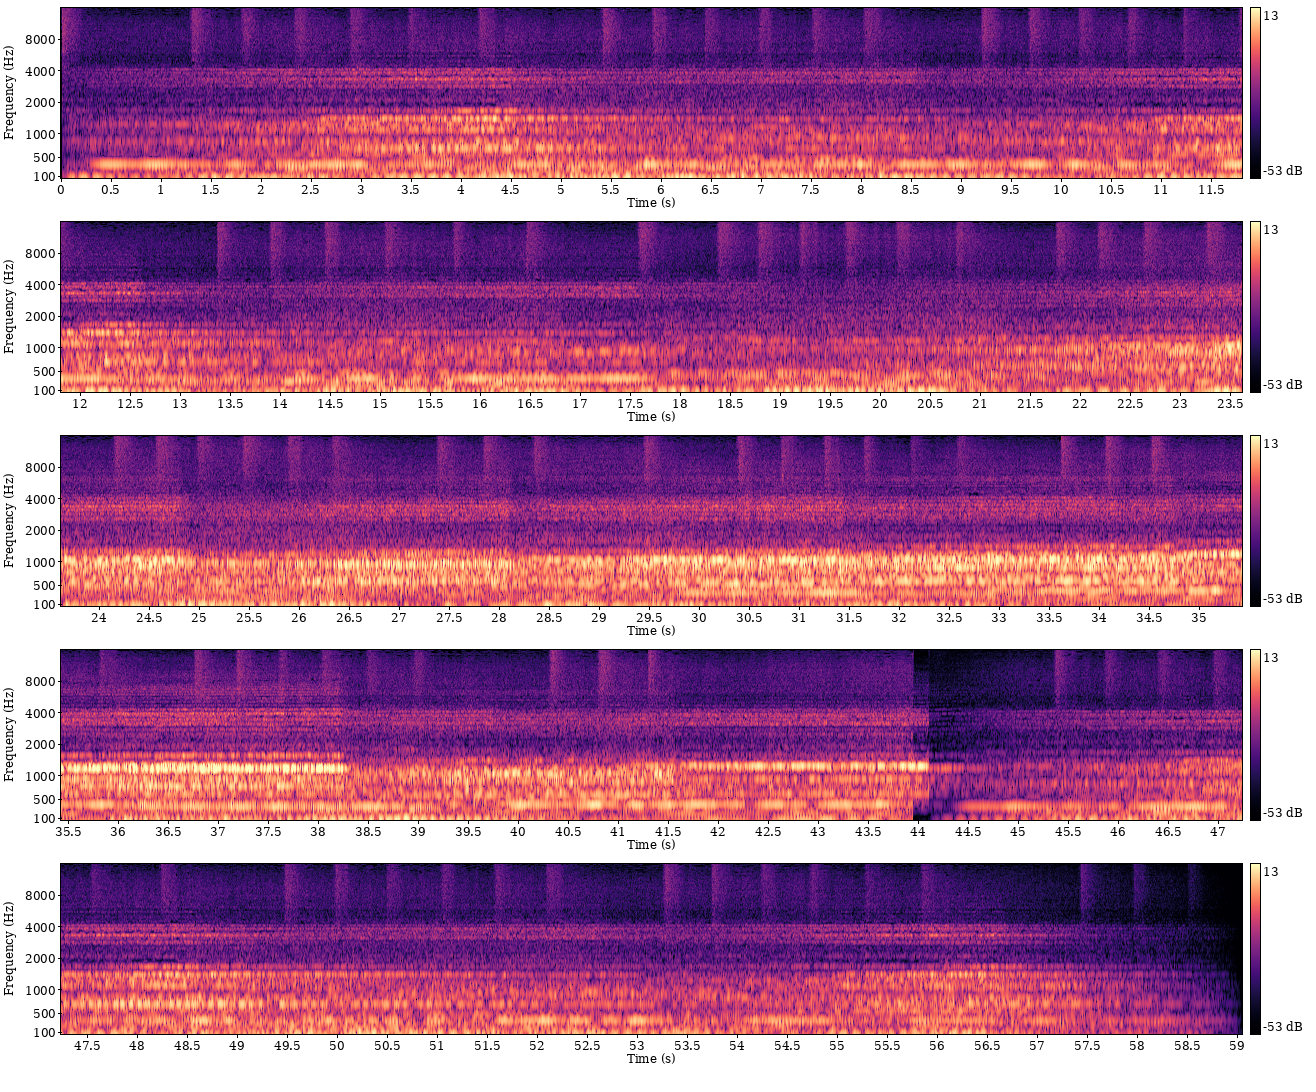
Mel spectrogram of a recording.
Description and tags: Angelic Choir
A virtual choir with pad, a soft and sweet sound.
